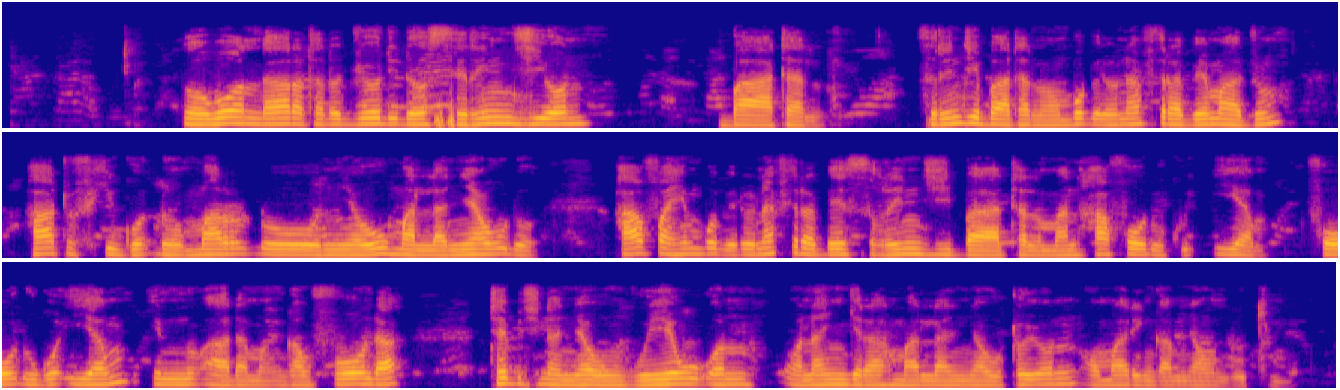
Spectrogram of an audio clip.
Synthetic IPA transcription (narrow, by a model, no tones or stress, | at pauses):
ɗɔbɔɔndaɾataɗɔd͡ʒoɗiɗɔsiɾiɲd͡ʒiɔn | baːtal | siɾiɲd͡ʒibatalmanbɔɓɛɗɔnafiɾabɛmad͡ʒum | hatufiɡɔɗːɔmaɾɗɔɲawmalːaɲawɗɔ | hafahimbɔɓɛɗɔnafiɾabɛsɾind͡ʒibatalmanhafoɗukuijam | foɗuɡɔʔijaminːuadamanŋɡamfɔnda | teɓitinaɲawŋɡujewɔnɔnaŋɡiɾamalːaɲawtɔjɔnɔmaɾiŋɡamɲawndukʰːimɔn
